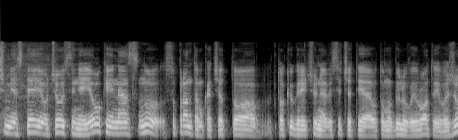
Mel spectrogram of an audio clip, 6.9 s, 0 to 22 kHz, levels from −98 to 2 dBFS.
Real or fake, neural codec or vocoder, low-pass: real; none; 7.2 kHz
